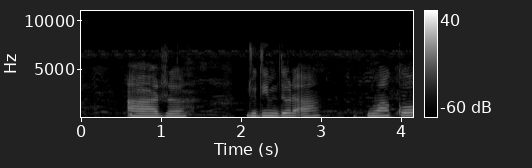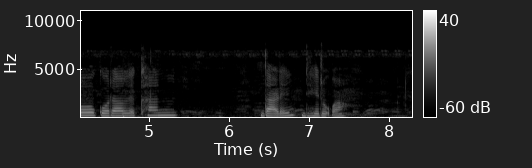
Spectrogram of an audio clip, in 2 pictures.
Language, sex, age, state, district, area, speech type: Santali, female, 18-30, West Bengal, Bankura, rural, spontaneous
